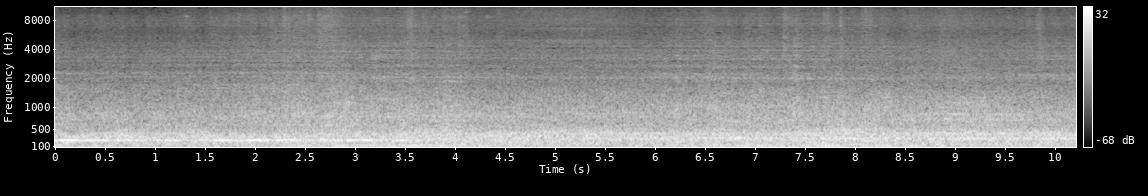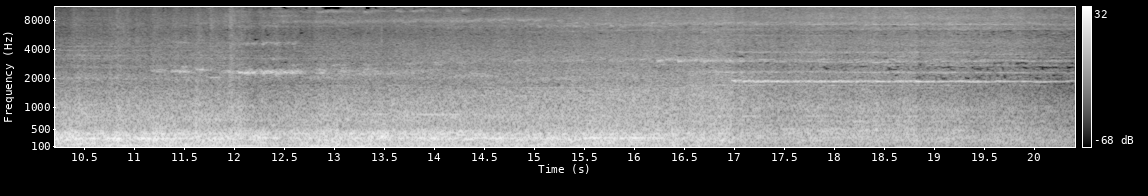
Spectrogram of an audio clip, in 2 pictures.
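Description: Regional passenger train's coaches rolling past close by, a steady loud rumble of wheels on rail. About halfway through, thin high wheel squeals join in, and the sound dies away near the end.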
